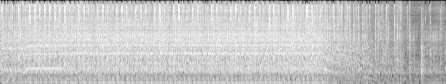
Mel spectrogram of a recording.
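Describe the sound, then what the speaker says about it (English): A home sewing machine runs steadily, stitching along dotted lines printed on triangle papers for patchwork half-square triangles, a close continuous whir that stops near the end, followed by faint handling noises. "And then you're just going to sew along on all the dotted lines."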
